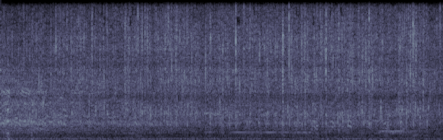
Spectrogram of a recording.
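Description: Stand-up comedy audience laughing and applauding after a punchline: a steady wash of crowd noise.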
